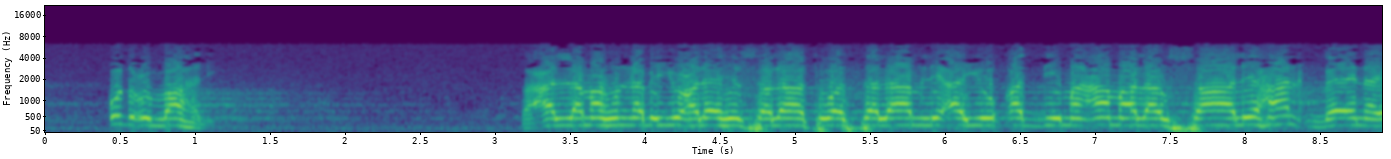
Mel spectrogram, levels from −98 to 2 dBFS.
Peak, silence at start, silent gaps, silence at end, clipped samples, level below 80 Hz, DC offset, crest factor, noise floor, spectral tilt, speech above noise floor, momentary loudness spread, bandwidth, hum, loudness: -8 dBFS; 0.45 s; none; 0 s; under 0.1%; -46 dBFS; under 0.1%; 12 dB; -58 dBFS; -8.5 dB/octave; 40 dB; 5 LU; 6 kHz; none; -18 LUFS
